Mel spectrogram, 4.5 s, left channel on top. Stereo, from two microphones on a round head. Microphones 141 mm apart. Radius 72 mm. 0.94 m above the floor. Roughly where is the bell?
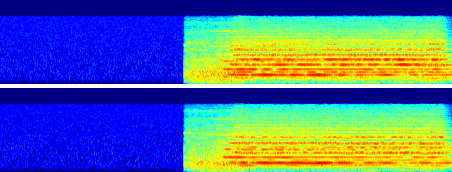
Centre.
